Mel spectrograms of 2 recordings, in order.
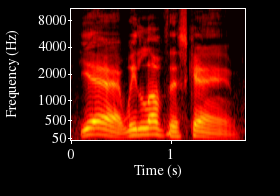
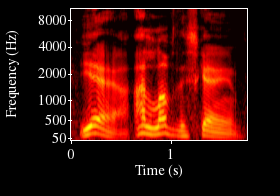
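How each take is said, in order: First: It is said with little enthusiasm. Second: It is said with more enthusiasm.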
